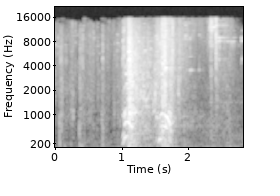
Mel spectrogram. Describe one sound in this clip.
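An axe swings with a sharp whoosh and strikes.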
